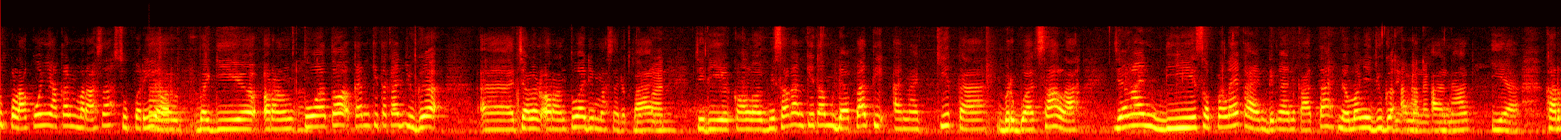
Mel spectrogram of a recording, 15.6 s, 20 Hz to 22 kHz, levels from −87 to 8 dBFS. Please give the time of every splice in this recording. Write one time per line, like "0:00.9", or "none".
0:01.7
